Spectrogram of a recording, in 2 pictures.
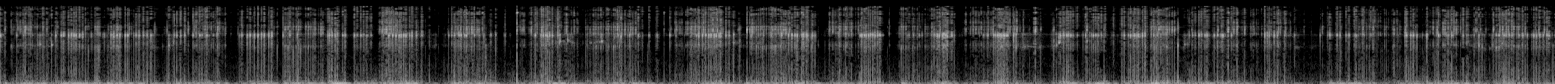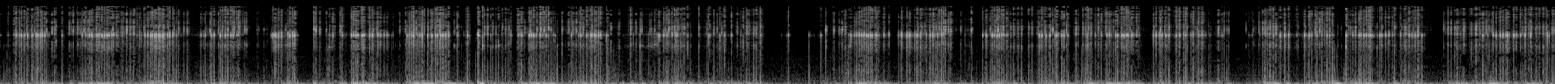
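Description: Close-miked ASMR trigger sounds: a dense, unbroken run of rapid small scratches and clicks.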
